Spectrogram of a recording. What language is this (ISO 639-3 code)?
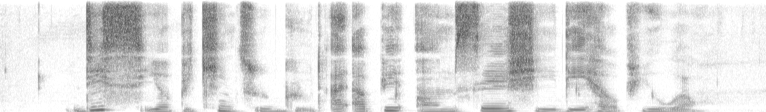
pcm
